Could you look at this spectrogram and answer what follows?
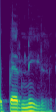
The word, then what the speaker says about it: pernil: That's why right now she said pernil and she forgot the R. She didn't say pernil.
